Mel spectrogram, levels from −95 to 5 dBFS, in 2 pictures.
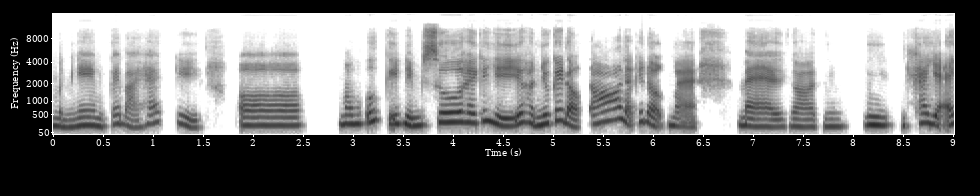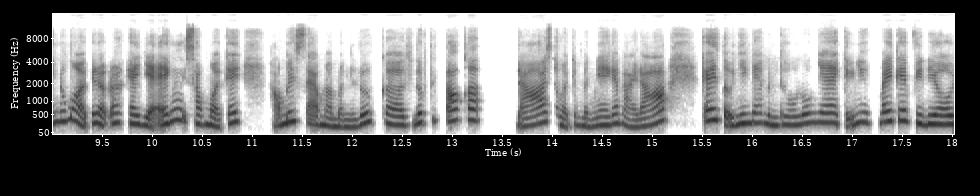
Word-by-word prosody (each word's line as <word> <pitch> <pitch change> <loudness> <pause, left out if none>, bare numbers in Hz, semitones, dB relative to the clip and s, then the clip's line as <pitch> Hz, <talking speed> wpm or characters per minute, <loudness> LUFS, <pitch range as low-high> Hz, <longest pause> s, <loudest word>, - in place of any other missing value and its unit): mình 190 -3 -1
nghe 210 +4 +1
một 195 - -2
cái 250 +1 -5
bài 180 -7 -6
hát 255 +9 -7
cái 250 - -4
gì, 170 -5 -4 0.3
ơ, 210 0 -1 0.4
"Mong 245 +1 +1
Ước 300 +5 +1
Kỷ 250 - 0
Niệm 215 -3 +3
Xưa" 285 +6 +4
hay 275 -1 +3
cái 325 +4 +1
gì 200 -3 +4
á, 265 - +4
hình 255 -6 0
như 240 +3 +5
cái 330 -1 +1
đợt 185 -9 +3
đó 310 +9 +1
là 355 - +1
cái 300 - -3
đợt 230 -6 0
mà 210 -2 -1 0.4
mà 185 -3 +1 0.2
g 190 - -7 0.3
ừm, 185 0 -5 0.2
ừm, 220 -1 +3 0.3
khai 270 +1 0
giảng, 240 +3 +2
đúng 310 +3 -1
rồi, 335 - +3
cái 265 -1 +2
đợt - - +3
đó 270 +1 0
khai 250 -3 +2
giảng. 260 - +4
Xong 245 -2 -1
rồi 205 -5 +2
cái 280 +3 +1 0.3
hổng - - -1
biết 300 - +3
sao 320 -7 -2
mà 215 -3 +1
mình 180 -1 -2
lướt, 265 +5 +2
ơ, 230 -4 +1
lướt 270 +3 +2
TikTok 335 0 0
á, 345 -1 +2 0.4
đó, 220 +8 +1
xong 245 - -11
rồi 205 - -1
cái 220 - -7
mình 190 -2 -3
nghe 220 +1 +1
cái 255 +2 0
bài 195 -8 -4
đó, 230 - +2 0.4
cái 340 +2 +4
tự - - +1
nhiên 255 +4 +2
đang 275 -1 -2
bình 225 -4 0
thường 225 0 -3
luôn 260 +4 0
nha, 280 -1 +1
kiểu - - -4
như, 285 +3 -1
mấy 300 +3 +2
cái 330 0 +2
video 245 -1 +4
245 Hz, 250 wpm, -22 LUFS, 210-280 Hz, 0.4 s, như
